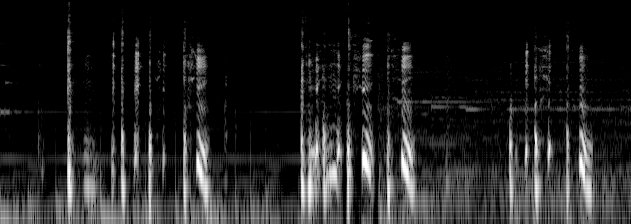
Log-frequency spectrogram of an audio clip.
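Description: Three clusters of repeated harsh, throaty cough bursts over soft background music; a congested, productive coughing fit.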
